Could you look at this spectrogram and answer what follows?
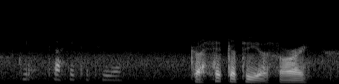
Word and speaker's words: kahikatea: These are more kahatias? Yeah, kahikatea. Kahikatea, sorry. Not the best pronouncer in all the world.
